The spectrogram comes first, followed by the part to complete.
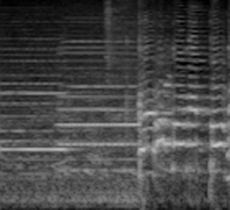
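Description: Festival street-band music: a wind instrument holds one long, steady note, then plays a melody with bending notes from about one and a half seconds in.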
